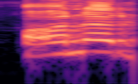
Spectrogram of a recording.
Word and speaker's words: honor: "honor " में H मौन है।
